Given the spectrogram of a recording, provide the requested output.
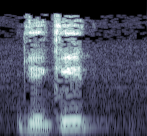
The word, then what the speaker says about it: Geekit: A ver, Geekit se dice Geekit, no, Geek de Geekiados y del payaso Pennywise y, y P de Perú.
